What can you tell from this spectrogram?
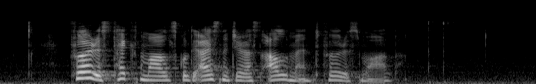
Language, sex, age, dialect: Faroese, female, 36-60, Vágar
